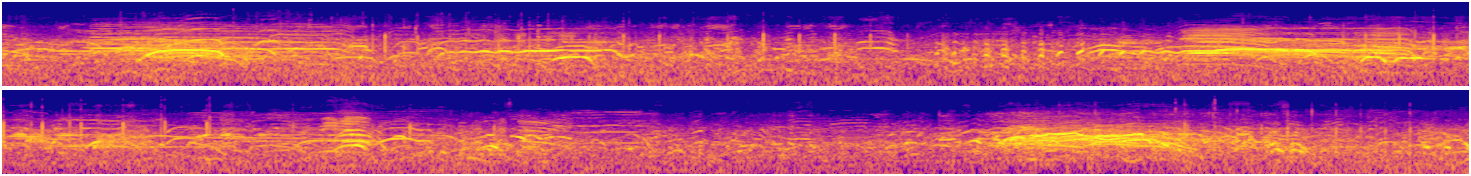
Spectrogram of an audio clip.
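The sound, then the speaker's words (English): A large crowd cheers and shouts continuously for a man dressed as a Chilean miner carrying a pick, with whoops and high excited voices rising in swells around the start, middle and near the end, over a steady babble of chatter. “Good bit cheer.”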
